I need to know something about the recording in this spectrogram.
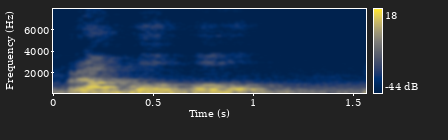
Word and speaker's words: प्रभुः: अभी ये भ पे जो विसर्ग आ रहा है चरण की समाप्ति पे आ रहा है, तो इसका उच्चारण केवल और केवल ह ही होगा। तो कैसे होगा, लोकस्य सृजति प्रभुः, ये ऐसे करके होगा।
